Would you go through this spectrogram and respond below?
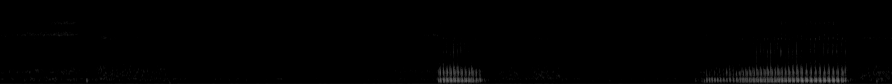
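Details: Sleeping British bulldog Loulou, a female pet, snores in a small room; a brief rough snort near the middle, then a longer buzzing, rattling snore toward the end, with soft wheezy breathing between.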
